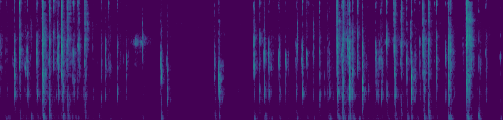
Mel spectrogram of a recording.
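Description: Fingertips type steadily on a black plastic keyboard with hollow, round pastel retro keycaps, producing rapid bursts of sharp, clicky keystrokes. The typing pauses briefly around the third and fourth seconds, and a faint, short high tone is heard during the first pause. It then resumes in fast, dense runs until the end.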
